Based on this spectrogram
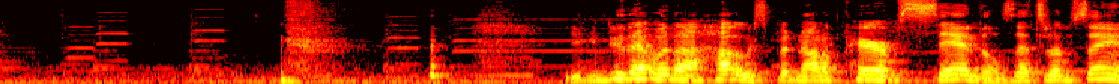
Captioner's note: chuckles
